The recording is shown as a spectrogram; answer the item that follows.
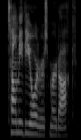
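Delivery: ordinary delivery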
